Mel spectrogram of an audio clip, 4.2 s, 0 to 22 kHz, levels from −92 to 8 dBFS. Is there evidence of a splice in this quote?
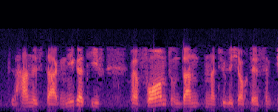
yes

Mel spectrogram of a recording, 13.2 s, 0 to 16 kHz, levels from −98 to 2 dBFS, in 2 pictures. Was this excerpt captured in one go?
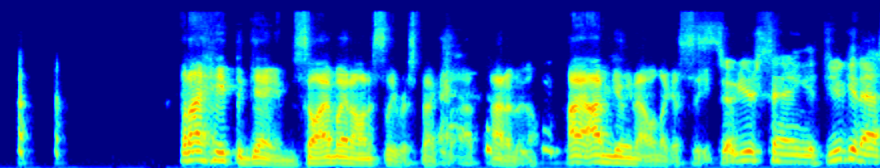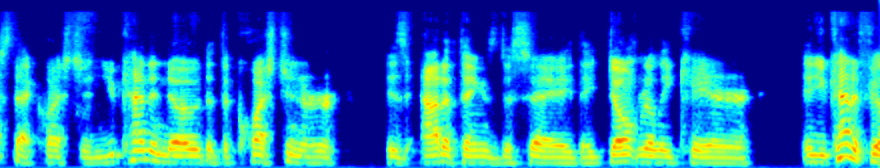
yes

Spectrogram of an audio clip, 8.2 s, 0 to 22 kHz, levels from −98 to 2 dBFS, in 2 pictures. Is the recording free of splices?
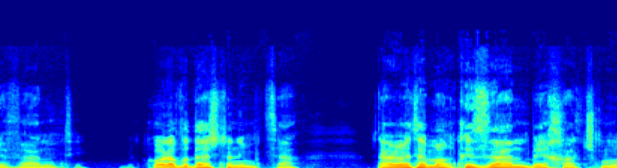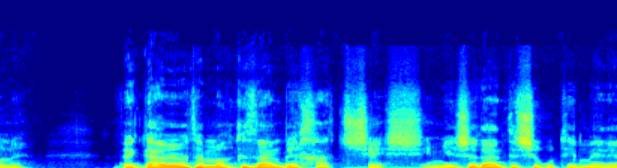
yes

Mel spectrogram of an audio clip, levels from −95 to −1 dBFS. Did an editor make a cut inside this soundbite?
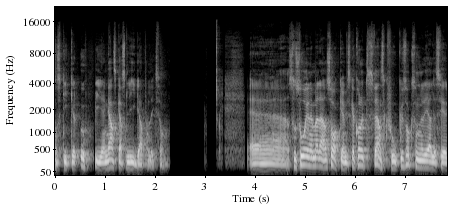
yes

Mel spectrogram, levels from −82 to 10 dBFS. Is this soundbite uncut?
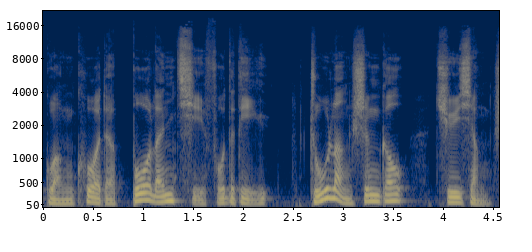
no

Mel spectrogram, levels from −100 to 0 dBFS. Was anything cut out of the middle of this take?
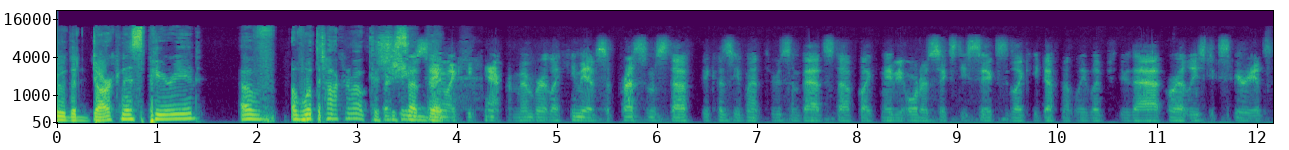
yes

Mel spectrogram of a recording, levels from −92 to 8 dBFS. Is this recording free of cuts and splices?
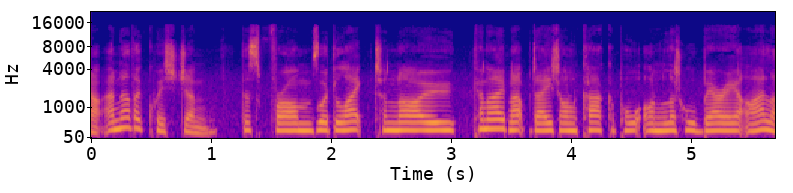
no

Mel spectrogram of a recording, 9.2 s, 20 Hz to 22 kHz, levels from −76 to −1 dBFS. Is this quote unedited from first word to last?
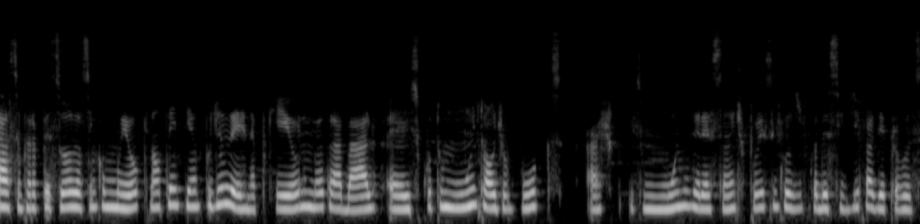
no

